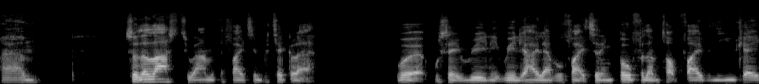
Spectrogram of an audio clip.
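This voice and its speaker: A man with a Welsh accent speaks in a fairly low, monotone voice with flat intonation at a fairly quick pace, the sound dry and close with no echo. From Wales. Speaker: MMA fighter. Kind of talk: casual interview. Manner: casual, filler-heavy.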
